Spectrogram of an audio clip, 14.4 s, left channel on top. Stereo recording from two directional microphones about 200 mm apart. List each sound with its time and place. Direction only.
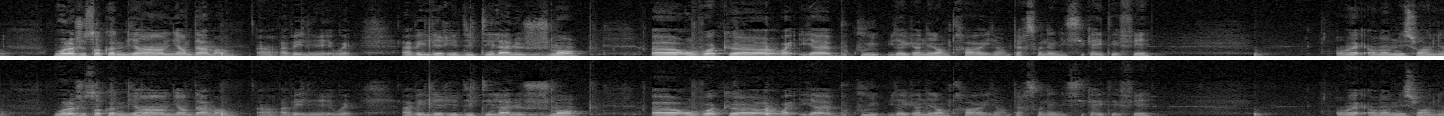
0.5 s speech: 50° left (ahead or behind)
6.5 s speech: 45° left (ahead or behind)
13.3 s speech: 35° left (ahead or behind)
